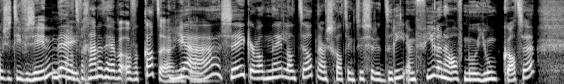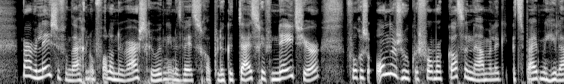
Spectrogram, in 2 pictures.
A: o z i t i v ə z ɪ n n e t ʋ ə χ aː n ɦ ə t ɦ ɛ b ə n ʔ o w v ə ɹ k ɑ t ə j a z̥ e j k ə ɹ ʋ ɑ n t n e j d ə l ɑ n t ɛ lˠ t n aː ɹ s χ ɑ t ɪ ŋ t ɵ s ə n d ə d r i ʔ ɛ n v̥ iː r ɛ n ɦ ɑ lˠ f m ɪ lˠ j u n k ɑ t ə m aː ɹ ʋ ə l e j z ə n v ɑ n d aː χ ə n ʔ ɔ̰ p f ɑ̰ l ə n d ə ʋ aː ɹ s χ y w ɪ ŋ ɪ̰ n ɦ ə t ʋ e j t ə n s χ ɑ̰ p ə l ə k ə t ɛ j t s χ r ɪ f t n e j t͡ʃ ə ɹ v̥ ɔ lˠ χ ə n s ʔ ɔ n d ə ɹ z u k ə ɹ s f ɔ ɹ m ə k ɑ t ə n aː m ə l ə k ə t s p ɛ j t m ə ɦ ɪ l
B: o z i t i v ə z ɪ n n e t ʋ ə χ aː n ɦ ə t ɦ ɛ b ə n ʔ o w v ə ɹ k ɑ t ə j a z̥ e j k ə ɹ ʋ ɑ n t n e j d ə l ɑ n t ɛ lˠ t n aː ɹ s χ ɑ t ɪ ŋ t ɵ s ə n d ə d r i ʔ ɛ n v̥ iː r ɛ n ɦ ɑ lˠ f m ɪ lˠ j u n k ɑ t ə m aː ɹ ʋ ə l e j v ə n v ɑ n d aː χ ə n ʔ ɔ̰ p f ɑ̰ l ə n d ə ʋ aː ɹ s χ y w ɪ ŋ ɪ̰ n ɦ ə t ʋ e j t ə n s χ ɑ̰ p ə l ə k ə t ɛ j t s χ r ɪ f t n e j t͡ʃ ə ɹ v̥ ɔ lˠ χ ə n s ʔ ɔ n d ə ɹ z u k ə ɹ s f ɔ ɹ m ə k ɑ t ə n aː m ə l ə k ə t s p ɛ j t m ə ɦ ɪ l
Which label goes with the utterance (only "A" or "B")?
A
